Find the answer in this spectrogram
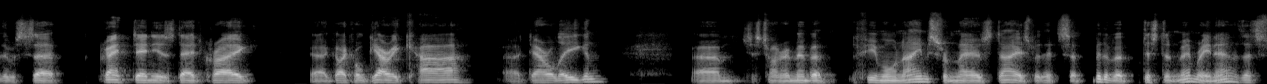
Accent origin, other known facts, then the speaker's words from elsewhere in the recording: Sydney, New South Wales, Australia; Lee and I grew up together in Eastwood in Sydney.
